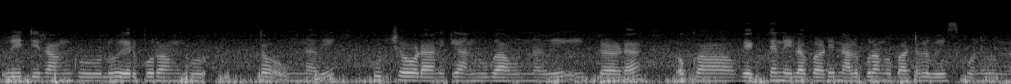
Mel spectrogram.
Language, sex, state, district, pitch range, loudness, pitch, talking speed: Telugu, male, Telangana, Karimnagar, 170-175 Hz, -27 LUFS, 170 Hz, 100 wpm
